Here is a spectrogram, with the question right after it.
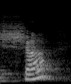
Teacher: تفشی کا مطلب ہے آواز کا منہ میں پھیلنا. یعنی شین کو ادا کرتے وقت ہمارے منہ میں اس کی آواز پھیلتی ہے پھر ہی یہ حرف ادا ہوتا ہے.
